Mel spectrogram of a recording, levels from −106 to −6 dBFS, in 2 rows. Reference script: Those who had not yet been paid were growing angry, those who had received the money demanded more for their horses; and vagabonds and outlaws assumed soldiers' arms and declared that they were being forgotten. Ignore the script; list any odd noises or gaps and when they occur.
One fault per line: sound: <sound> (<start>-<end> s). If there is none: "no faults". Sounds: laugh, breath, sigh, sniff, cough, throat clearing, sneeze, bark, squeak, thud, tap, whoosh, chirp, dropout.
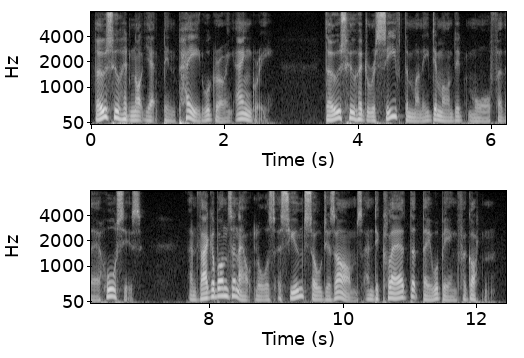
no faults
